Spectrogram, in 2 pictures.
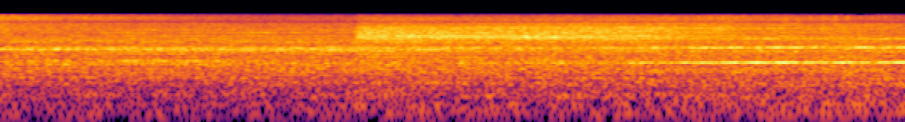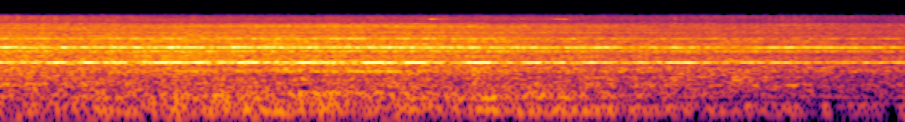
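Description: Alstom Régiolis regional electric train running past the platform: a steady high-pitched whine over the noise of wheels on rail, loudest a little past the middle and fading as the end of the train goes by.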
